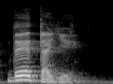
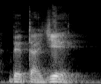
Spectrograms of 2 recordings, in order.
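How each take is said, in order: First: The stress is on the first syllable. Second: The stress is on the last syllable. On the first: "Si fuera la sílaba tónica en D, se pronunciaría" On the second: "si fuera en la última sílaba en Y, sería"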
